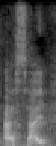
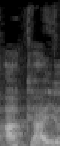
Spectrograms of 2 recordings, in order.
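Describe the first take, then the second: First: The middle consonant is an s sound. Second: The middle consonant is a k sound. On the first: The speaker calls it right. "mais ça se dit Açaï" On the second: The speaker calls it wrong. "moi j'aurais même dit ça Akai"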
